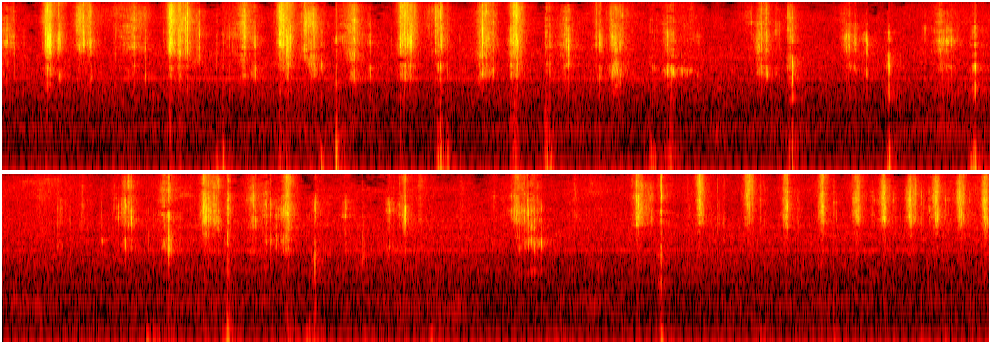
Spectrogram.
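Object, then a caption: Table tennis paddle, rubber face on wooden blade. Fingertips pat and peel off the sticky rubber face of a table tennis paddle with a solid wooden blade, held edge-on near the mic. There are quick, bright sticky ticks and soft pats in an irregular rhythm, with a few sharper snaps standing out. A steady low hum runs underneath throughout.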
